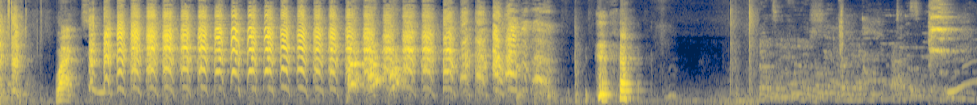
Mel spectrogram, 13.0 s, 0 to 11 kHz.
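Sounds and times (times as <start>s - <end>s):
parrot rapid pitched calls: 1.2s - 7.4s.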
